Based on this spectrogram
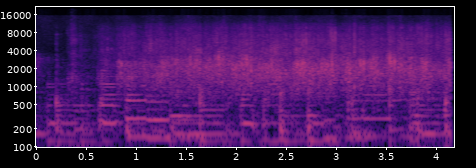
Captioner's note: audience applauds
